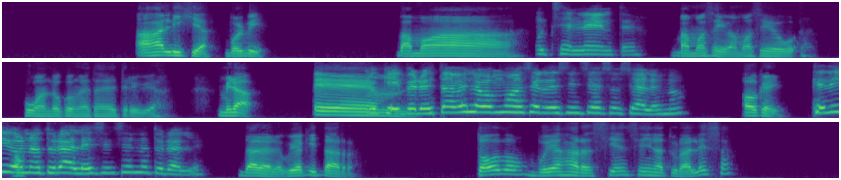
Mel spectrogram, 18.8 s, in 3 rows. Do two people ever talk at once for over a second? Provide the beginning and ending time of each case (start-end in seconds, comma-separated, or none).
none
